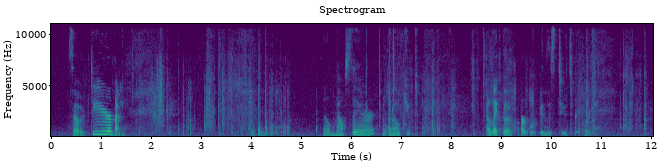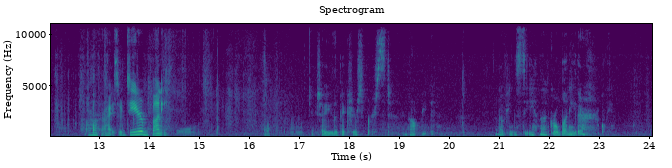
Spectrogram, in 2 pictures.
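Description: A young woman reads a story aloud expressively, close by.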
